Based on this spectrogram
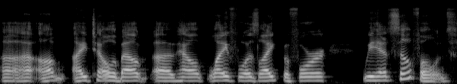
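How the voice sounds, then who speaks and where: In a very clean recording with a silent background, a woman speaks at a fairly low pitch with vocal fry. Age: 60s. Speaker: death doula and retired dentist. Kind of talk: interview.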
